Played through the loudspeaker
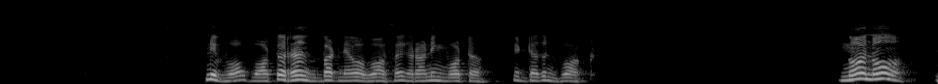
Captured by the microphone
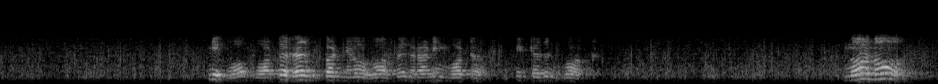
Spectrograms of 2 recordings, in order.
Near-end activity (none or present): none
